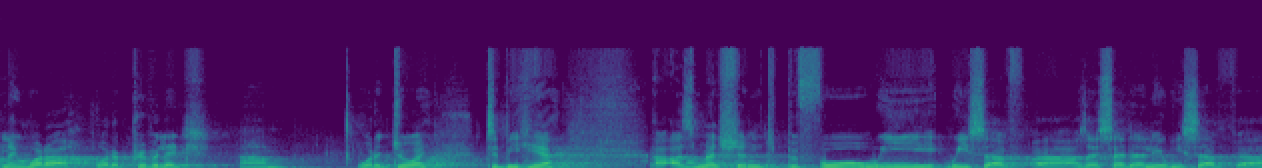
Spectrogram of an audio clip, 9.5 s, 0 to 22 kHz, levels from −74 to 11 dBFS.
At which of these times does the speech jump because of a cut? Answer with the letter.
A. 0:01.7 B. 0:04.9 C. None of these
B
